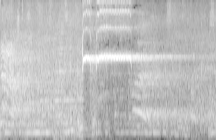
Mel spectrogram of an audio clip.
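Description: A single whistle blast, one steady high note lasting about a second and trailing off, signalling a halt in the kumite sparring bout, over hall chatter.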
